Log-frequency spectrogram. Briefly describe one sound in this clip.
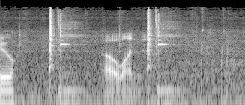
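Keypad buttons click and beep as they are pressed.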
